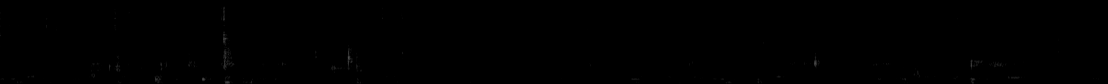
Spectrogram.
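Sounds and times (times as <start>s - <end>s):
faint chewing: 0.0s - 11.0s.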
